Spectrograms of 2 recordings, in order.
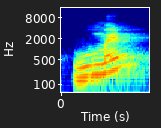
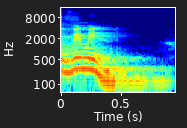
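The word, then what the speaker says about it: women: The females या वुमेन, वुमेन या विमेन, वुमेन नहीं वीमेन, उच्चारण पर ध्यान रखना। आप ओ को है ना, अब ये ओ लिखा हुआ था, आप उसको ओ ही पढ़ रहे हो, नहीं कि यहाँ पर उच्चारण में क्या देखा हमने? ई साउंड से बोलना आपने।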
